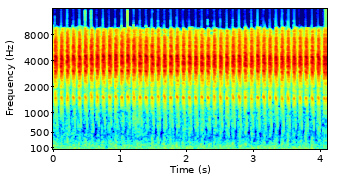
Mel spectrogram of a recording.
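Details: Kingfisher, locally tengkek buto, used as a master recording to train captive magpie-robins: a dense, regular run of sharp, clear notes at nearly four per second, loud and continuous throughout.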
